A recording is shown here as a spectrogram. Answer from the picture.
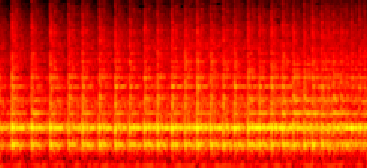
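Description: Percussion ensemble playing a fast, even roll that rings on a steady, sustained pitch.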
